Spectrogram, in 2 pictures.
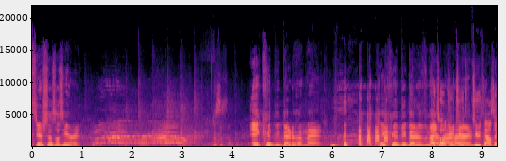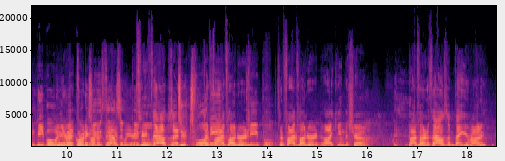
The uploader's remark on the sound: LIVE FROM CRYING EAGLE. Listen in to our very first live podcast recorded at Crying Eagle Brewing on Friday, October 13th. Listener beware: we were definitely over-served in this one.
